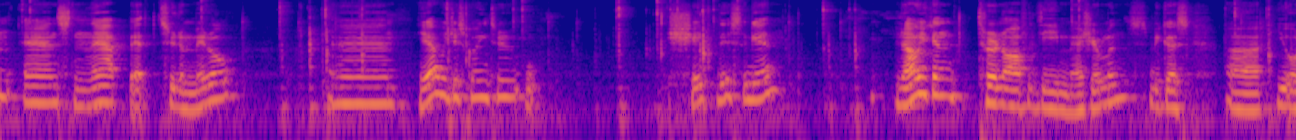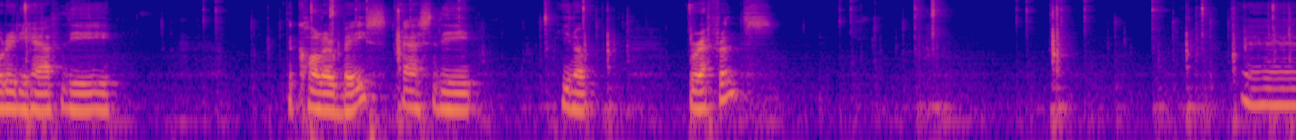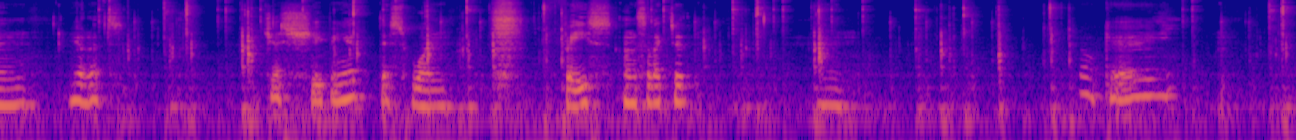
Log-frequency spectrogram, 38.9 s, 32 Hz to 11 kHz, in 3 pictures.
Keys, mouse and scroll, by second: 0.2 click, 0.9 scroll up 1, 1.5 scroll up 4, 1.6 click, 2.4-3.8 middle drag, 3.8 scroll up 1, 4.4 r, 5.4-6.6 middle drag, 6.6 ctrl+alt+shift+click, 7.1 click, 7.6 scroll down 3, 7.8-9.5 middle drag, 9.5-9.9 scroll up 10, 10.7 click, 11.3 scroll up 1, 12.2 scroll up 3, 12.3 shift+middle click, 13.1 r, 15.4-16.5 middle drag, 16.5 ctrl+alt+shift+click, 17.0 click, 17.7-18.0 scroll down 2, 18.3 middle click, 19.1 scroll up 2, 19.8 r, 21.6 scroll down 1, 21.6-23.0 middle drag, 23.0 ctrl+alt+shift+click, 23.5 click, 24.1-25.6 middle drag, 25.6 r, 27.2 middle click, 28.1 ctrl+alt+shift+click, 28.5-29.7 drag, 30.3-31.3 middle drag, 31.3 r, 32.8 middle click, 33.6 ctrl+alt+shift+click, 34.2 click, 34.8-36.4 middle drag, 36.4 r, 38.1 middle click.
